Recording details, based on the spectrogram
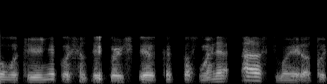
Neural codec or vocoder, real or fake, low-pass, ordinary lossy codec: codec, 24 kHz, 0.9 kbps, WavTokenizer, medium music audio release; fake; 3.6 kHz; Opus, 64 kbps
